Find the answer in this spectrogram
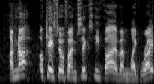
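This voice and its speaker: A man at a moderate pace with lively intonation. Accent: West Coast US. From Oregon, Portland. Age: 60s. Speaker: livestream host. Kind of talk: casual chat. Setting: outdoors. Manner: rambling, casual.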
